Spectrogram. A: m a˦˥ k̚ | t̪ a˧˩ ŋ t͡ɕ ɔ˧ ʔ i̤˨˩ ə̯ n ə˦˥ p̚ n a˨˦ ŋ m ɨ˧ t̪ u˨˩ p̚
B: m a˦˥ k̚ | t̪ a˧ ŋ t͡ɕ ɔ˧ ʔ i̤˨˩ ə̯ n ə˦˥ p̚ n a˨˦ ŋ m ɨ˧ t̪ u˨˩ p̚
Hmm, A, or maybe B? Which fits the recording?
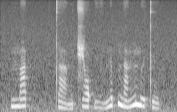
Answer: A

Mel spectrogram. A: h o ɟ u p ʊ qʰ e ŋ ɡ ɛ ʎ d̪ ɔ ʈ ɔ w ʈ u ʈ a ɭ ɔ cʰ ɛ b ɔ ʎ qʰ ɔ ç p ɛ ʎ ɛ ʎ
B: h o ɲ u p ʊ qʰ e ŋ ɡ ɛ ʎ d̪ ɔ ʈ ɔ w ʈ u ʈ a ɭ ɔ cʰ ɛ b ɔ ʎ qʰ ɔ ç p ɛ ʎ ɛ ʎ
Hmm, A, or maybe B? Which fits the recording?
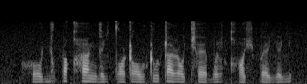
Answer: A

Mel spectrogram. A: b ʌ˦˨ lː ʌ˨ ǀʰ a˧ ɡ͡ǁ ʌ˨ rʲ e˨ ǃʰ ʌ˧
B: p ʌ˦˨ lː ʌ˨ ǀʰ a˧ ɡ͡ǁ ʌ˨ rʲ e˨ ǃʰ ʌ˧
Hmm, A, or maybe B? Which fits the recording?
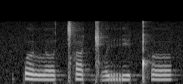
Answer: B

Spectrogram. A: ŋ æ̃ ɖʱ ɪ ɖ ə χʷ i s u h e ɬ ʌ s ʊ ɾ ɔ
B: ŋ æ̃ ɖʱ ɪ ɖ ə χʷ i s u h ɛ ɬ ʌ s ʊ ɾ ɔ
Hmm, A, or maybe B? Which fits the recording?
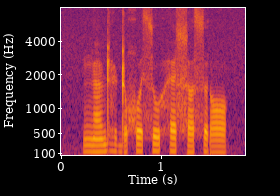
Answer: B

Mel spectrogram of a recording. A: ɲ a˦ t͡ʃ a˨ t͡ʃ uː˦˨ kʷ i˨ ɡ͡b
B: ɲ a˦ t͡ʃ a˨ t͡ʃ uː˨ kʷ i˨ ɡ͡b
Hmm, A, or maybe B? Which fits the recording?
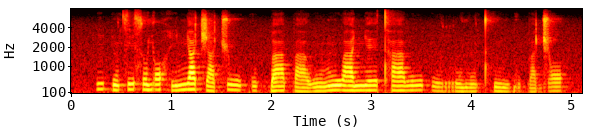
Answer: A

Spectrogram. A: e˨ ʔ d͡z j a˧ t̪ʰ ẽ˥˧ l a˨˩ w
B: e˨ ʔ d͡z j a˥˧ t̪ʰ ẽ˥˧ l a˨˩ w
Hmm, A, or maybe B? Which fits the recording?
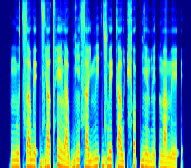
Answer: A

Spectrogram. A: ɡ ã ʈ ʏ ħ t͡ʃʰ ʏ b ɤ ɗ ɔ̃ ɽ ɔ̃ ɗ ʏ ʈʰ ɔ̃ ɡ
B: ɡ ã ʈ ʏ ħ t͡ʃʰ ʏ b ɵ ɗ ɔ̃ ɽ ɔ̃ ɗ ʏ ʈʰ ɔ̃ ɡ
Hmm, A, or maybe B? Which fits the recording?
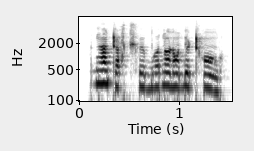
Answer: A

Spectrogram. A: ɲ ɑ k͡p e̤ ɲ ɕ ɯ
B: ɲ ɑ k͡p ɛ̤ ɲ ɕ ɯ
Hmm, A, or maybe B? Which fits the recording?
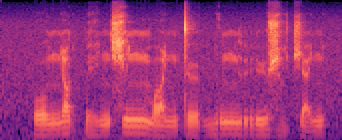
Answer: A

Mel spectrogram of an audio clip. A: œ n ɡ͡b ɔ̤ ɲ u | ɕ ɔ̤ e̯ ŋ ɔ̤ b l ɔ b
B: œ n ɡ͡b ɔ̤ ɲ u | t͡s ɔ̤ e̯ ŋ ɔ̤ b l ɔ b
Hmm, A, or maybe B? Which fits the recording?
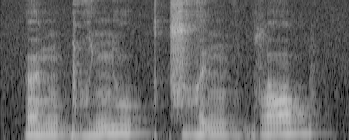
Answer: B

